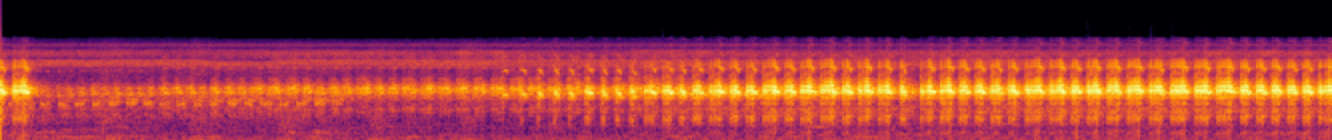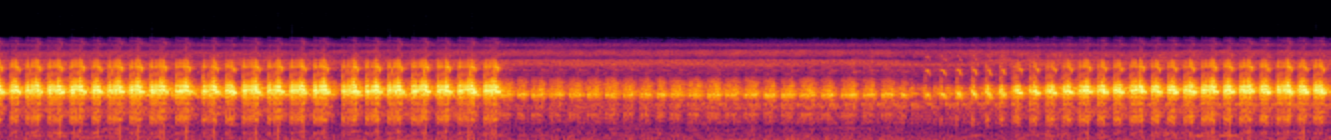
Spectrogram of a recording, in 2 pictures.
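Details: Frog calling in a dense, fast pulsed rattle that builds in loudness, drops away suddenly partway through, then returns at full strength for the final seconds.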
